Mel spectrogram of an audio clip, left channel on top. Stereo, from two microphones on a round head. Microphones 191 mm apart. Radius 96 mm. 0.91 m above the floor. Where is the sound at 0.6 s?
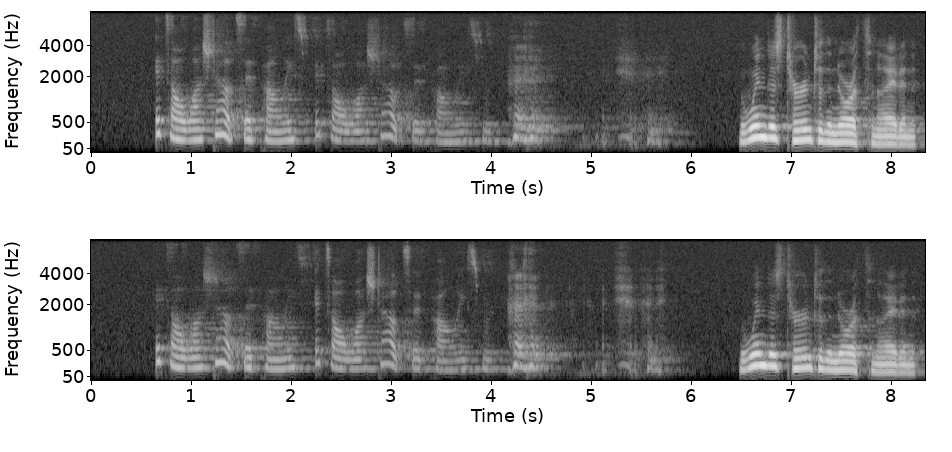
65° left (ahead or behind), 1.9 m.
